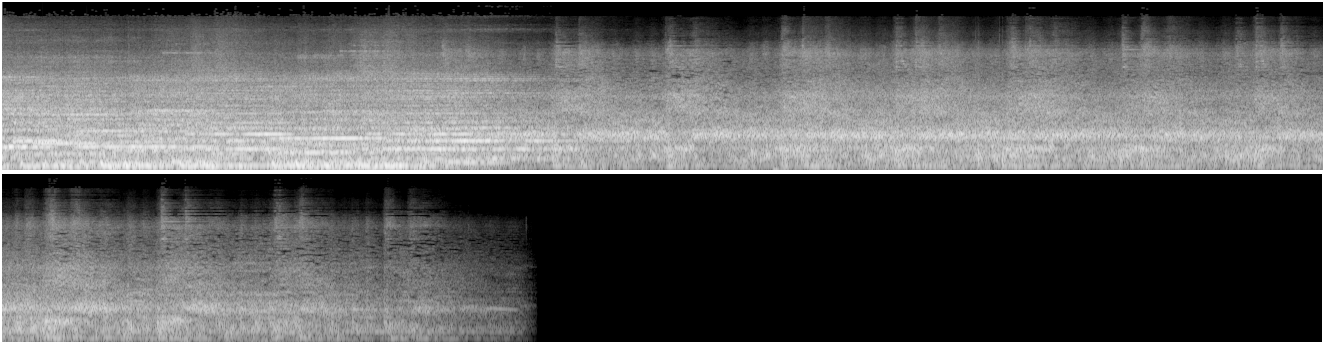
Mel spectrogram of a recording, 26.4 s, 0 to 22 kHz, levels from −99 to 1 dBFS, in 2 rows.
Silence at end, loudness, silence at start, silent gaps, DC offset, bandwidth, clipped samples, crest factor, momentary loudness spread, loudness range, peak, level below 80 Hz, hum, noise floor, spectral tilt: 8.7 s; -12 LUFS; 0 s; none; under 0.1%; 13.5 kHz; under 0.1%; 14 dB; 16 LU; 16 LU; 0 dBFS; -24 dBFS; none; -44 dBFS; -5 dB/octave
